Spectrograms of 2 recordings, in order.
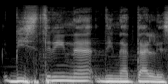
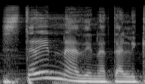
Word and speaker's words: Strena di Natale: No se dice Bistrina di Natale, se dice Strena di Natale, que está todavía más cercano.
